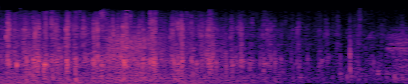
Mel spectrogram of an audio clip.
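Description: Hooves of about a dozen officers' horses riding into a courtyard: a dense, overlapping clatter of many clip-clopping hooves, steady at first and easing slightly toward the end.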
